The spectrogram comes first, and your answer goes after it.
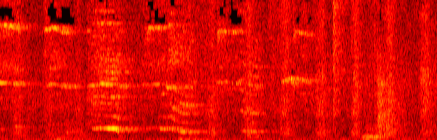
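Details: Black tri male puppy whimpering during a bath: thin, high whines that slide downward in pitch, a few short drawn-out cries over a soft background hum of running water and handling noise.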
